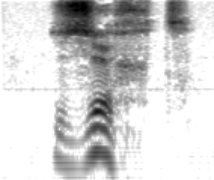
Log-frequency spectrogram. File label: "zucht", Dutch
